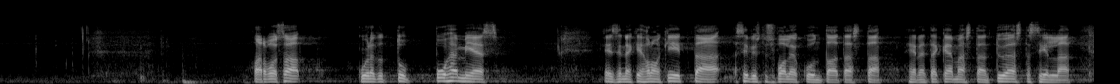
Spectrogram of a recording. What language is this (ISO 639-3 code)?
fin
